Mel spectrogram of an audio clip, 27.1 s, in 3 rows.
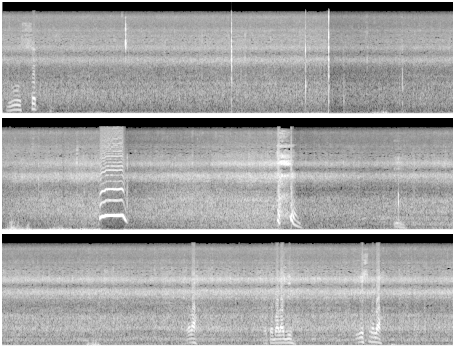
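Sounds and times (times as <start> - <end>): heavy rain hissing: 0.0 - 27.0.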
